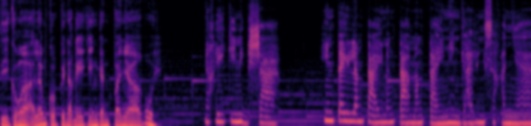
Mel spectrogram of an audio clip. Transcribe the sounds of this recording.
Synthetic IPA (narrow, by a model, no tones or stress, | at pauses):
d̪ikoŋaʔɐlamkopɪnɐkikɪŋɡɐnpɐɲaɐko̞ɛ | nɐkikɪnɪɡ̚ʃa | hɪnt̪ɐjlɐŋt̪aːjonɐŋt̪aːmɐŋt̪ajnɪŋɡaːlɪŋsɐkɐɲja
